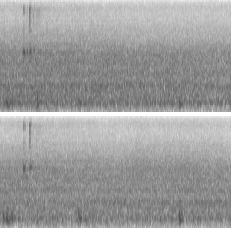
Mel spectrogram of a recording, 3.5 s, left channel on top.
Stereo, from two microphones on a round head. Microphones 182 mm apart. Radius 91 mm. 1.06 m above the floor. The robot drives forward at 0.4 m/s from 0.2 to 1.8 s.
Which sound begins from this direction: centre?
A finger snap, at 0.3 s.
